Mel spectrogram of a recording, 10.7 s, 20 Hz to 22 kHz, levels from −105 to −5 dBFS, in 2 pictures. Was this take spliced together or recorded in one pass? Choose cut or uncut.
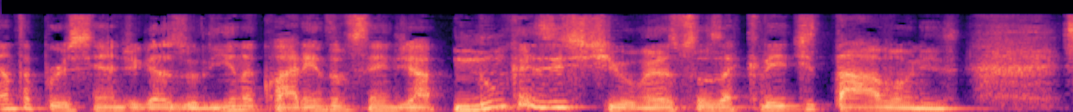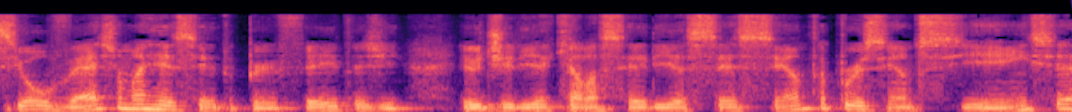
uncut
